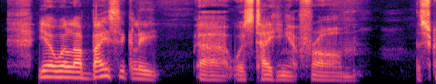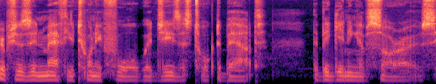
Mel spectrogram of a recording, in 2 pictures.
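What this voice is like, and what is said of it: Noticeable non-American accent. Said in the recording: “It goes better with your accent there ... I still have that accent”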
